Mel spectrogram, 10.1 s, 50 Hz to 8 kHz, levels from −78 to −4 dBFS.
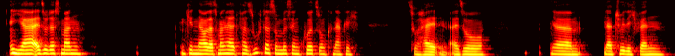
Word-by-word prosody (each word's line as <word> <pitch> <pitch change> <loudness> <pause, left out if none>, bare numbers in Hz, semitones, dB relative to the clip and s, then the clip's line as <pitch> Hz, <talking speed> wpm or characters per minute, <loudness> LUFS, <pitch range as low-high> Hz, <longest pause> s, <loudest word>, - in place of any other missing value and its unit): Äh, 215 - +3
ja, 190 -1 +6
also, 190 +2 +5
dass 195 +1 -1
man 190 -2 +1 1.4
hm, 185 - -5
genau, 185 -2 +3
dass 170 +1 +2
man 190 0 +2
halt 190 -1 +1
versucht, 200 +4 -4
das 215 -1 +1
so - - -4
'n 185 - +1
bisschen 185 -1 -2
kurz 190 +1 -3
und 170 -2 -6
knackig 160 -1 -8 0.7
zu 150 -2 -8
halten. 145 -2 0
Also, 150 -1 -1 0.9
ähm, 160 -3 0 0.3
natürlich, 160 0 -1
wenn 150 -1 -1
175 Hz, 140 wpm, -22 LUFS, 155-190 Hz, 1.4 s, ja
